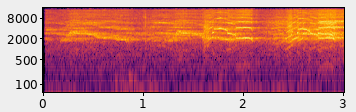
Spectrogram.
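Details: Yellow-tailed black cockatoos, social birds that call to keep in touch within their travelling group, give overlapping wavering, harmonic-rich wailing calls that rise and fall. Several birds are heard, with faint outdoor background.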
